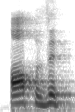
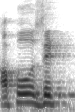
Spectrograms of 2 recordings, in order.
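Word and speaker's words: opposite: पहले तो इसका प्रोनाउंसिएशन सीधे कर लीजिए, ऑपोजिट टू, नॉट अपोजिट टू। मैंने सुना है कि बच्चे बोलते हैं अपोजिट। ये ऑपोजिट क्या होता है? इट्स ऑपोजिट।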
